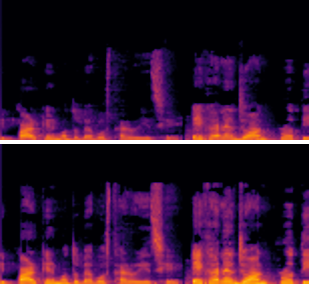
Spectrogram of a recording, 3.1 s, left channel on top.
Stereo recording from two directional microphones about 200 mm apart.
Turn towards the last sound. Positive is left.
turn(degrees=-40)  # may be behind; listen again after turning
